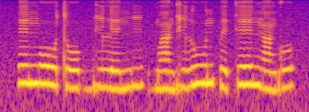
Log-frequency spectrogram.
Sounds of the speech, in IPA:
e˦ ŋ oː˦˨ t oː˨ ɡ͡b i˨ l e˨ ŋ i˦ | b ã˨ ɡ i˨ l uː˦ n p e˨ k eː˦ ŋ ã˨ ɡ ʊ˨˦

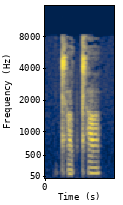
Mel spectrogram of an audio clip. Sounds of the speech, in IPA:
cʰ a˨ t cʰ a˧

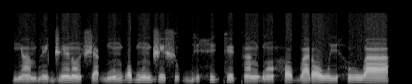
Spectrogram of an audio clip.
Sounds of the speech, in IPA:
j ã˨ b e˨ d͡ʒ ɛ̃˧ ɾ ɔ̃˨ ʃ a˨ ɡ͡b ũ˨˦ b ɔ˦ b ũ˦ d͡ʒ e˦˨ ʃ u˨ ɡ͡b i˨˦ h i˦ k e˦˨ k ã˧ ɡ͡b ɔ̃˨ h ɔ˧ b a˧ ɾ ɔ˧ w i˧ h u˦ w a˦

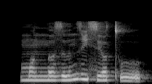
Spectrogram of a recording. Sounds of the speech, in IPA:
m ɔ̃ nː ɤ z ɯ n z i sʲ ɔ tʼ u

